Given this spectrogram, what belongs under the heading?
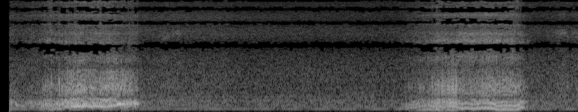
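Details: Sleeping bulldog snoring: two long, low, fluttering snores on the in-breath, a few seconds apart, in a quiet room.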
